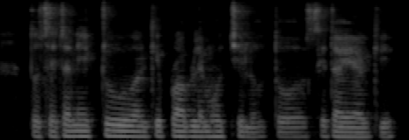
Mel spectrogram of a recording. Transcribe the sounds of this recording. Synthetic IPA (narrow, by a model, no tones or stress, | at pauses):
t̪oseʈəneek̚ʈuɐɾkepɾɔːblemɦot̪̚t͡ʃʰilot̪oseʈaiəɾki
